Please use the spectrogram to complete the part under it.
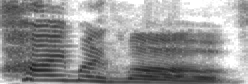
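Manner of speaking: bright, lively, high voice. Greeting the child when she comes into a room, bright voice. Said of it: "I have to say in a bright voice".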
